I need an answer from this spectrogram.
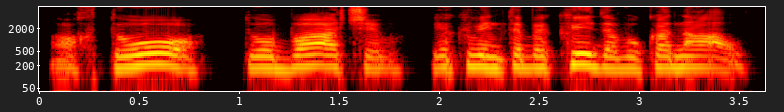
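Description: A woman reading an audiobook voices an indignant, blunt man who accuses slowly. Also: fairly low pitch, steady tone, creaky, a little mellow, dry recording, clean studio sound.

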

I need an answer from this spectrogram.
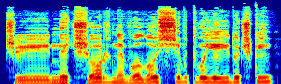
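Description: A man reading an audiobook and voicing a rough outlaw yeoman, who talks in a blunt and forthright way. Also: a little high, slow pace, a little mellow, no room sound, clean studio sound, pitched above the performer's own voice. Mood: questioning.

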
